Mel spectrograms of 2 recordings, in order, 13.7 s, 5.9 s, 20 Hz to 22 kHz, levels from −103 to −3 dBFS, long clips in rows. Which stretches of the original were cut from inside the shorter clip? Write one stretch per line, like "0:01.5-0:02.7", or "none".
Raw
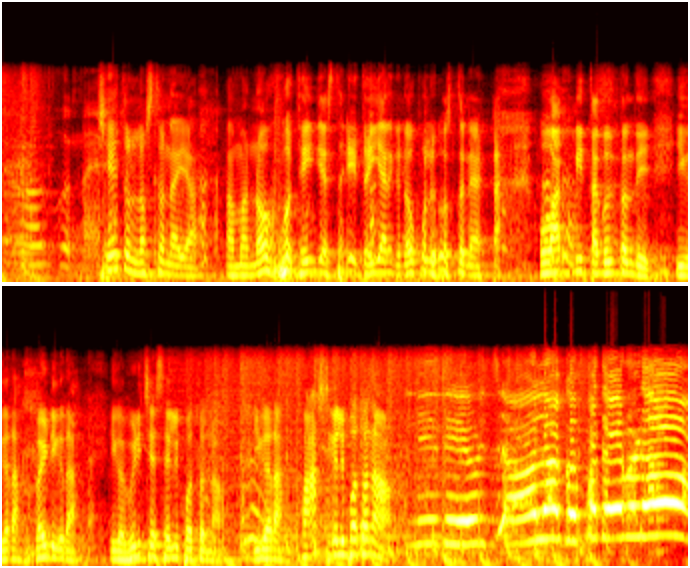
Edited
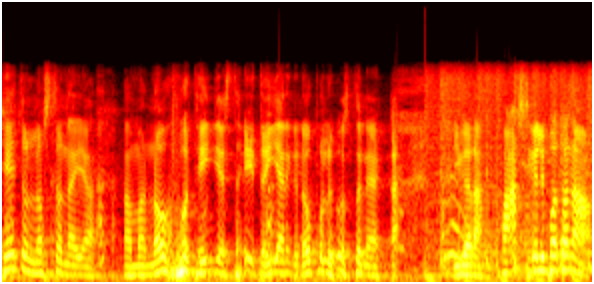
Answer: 0:05.2-0:09.1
